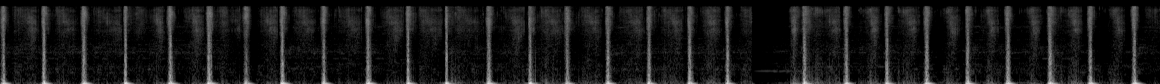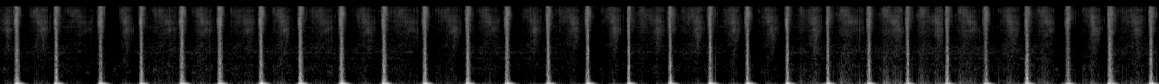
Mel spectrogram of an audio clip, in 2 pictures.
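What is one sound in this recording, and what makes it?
Record crackle pops and clicks at a steady, quick pace.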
